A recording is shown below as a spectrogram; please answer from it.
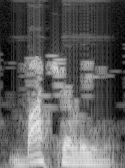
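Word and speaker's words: Boccalini: stari I believe that's bachini I believe that's the correct pronunciation trano bachini A Venetian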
